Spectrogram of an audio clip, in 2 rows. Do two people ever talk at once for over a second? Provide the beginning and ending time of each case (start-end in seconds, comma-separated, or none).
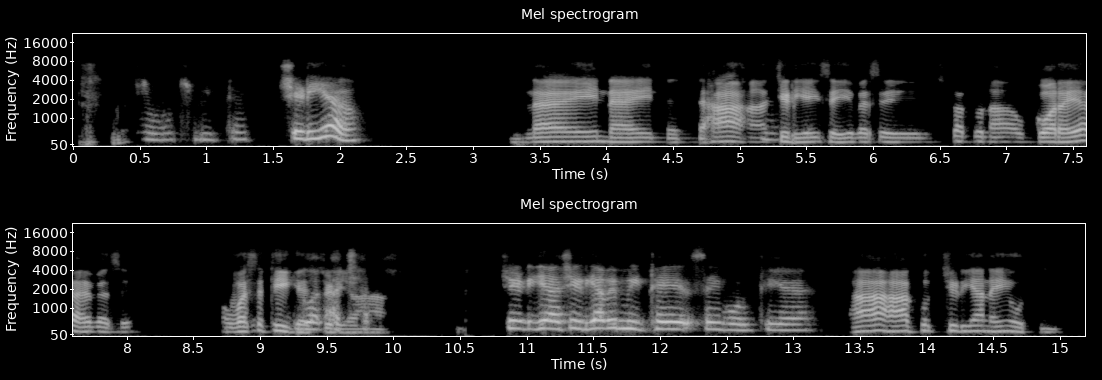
none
